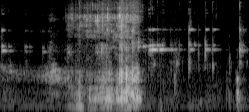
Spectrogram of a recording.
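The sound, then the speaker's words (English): Quiet clinks of a Jack Daniels glass with brief bright ringing, mixed with soft slurping sips of Gentleman Jack whiskey and small mouth noises, and no one speaking. “Um, Gentleman Jack, look at that. Even in a Jack Daniels glass.”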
